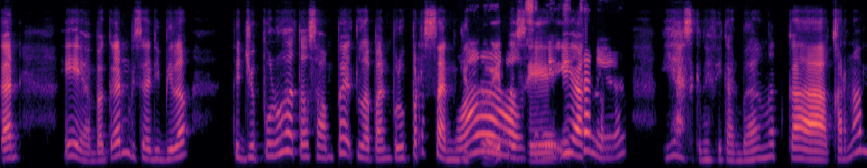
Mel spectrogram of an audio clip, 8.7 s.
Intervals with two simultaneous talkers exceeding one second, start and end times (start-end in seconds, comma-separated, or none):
4.6-6.1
